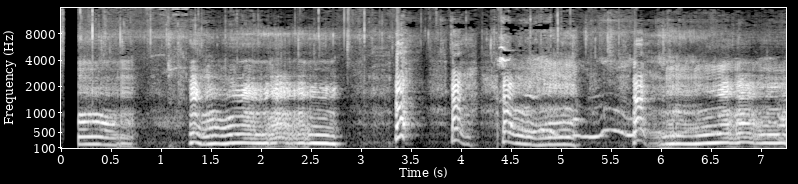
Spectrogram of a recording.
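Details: Eight-month-old standard poodle Micah at home, chewing playfully on the older poodle's ears and face, producing long, droning, harmonic whine-growls that bend up and down, three drawn-out bursts with short gaps.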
